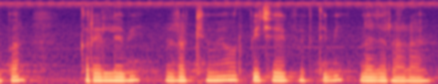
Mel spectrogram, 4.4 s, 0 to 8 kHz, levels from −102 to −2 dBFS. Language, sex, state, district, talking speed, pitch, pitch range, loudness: Hindi, male, Uttar Pradesh, Shamli, 190 wpm, 135 Hz, 130-145 Hz, -16 LUFS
